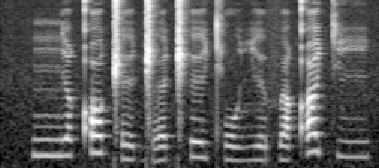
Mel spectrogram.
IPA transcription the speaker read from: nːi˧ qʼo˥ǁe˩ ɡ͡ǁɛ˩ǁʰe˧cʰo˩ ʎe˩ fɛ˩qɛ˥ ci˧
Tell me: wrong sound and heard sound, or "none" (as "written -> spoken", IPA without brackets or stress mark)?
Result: q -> qʼ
